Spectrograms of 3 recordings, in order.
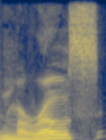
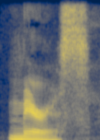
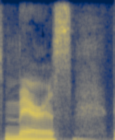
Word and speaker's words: Meross: and it's pronounced Maris. Way off. I was way off. It's spelled M-E-R-O-S-S, but it's pronounced Maris.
